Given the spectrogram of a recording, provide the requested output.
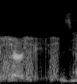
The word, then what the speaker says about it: Xerces: I think you say Xerces, X-E-R-C-E-S, yes.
